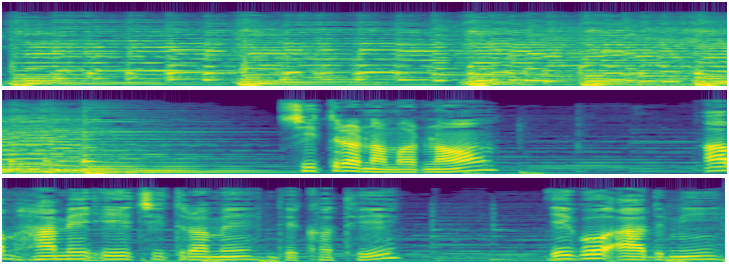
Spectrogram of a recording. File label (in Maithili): good news maithili, nt drama; wycliffe bible translators inc; kisan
